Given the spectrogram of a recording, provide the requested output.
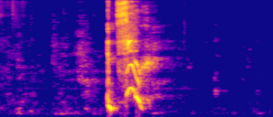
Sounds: Sneeze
